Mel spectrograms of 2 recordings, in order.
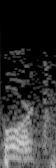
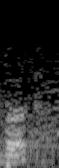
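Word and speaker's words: Bourque: The name looks like Bork, which would be a great hockey name. It's B-O-U-R-K-U-E or Q-U-E, but it is pronounced Burke.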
